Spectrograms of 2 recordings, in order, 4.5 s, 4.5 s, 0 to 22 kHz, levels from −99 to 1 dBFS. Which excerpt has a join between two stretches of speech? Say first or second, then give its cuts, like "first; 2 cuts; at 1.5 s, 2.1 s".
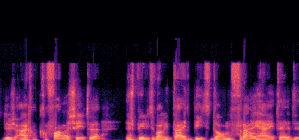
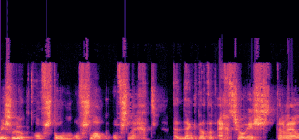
second; 1 cut; at 2.5 s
